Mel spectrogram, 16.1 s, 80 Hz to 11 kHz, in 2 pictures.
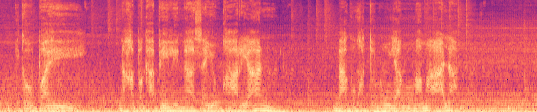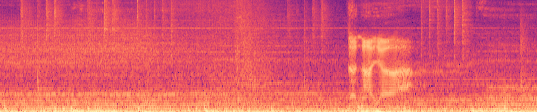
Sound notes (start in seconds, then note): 8.8 evil energy whoosh & crackle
